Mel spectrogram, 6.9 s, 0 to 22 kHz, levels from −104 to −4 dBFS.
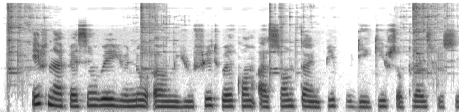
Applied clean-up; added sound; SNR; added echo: none; Shatter; 15 dB; none.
